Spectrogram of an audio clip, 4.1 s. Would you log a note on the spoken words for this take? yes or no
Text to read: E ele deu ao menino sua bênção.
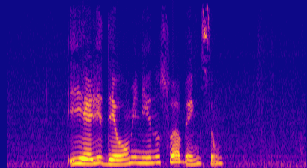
no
